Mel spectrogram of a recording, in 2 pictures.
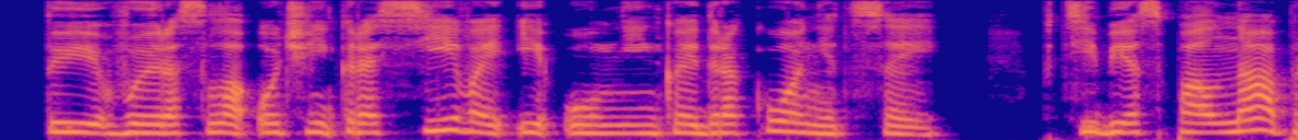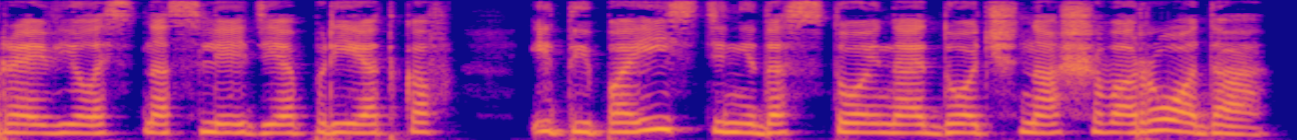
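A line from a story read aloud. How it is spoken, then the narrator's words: Solemn, father. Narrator (Russian): Торжественно продолжил отец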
